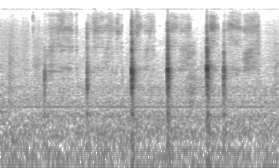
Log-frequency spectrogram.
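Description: Chalk writing on a blackboard: a series of short, faint taps and scrapes as a word is written.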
